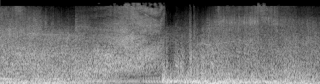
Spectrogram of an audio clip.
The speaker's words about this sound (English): The explosion sent the aliens flying in opposite directions.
